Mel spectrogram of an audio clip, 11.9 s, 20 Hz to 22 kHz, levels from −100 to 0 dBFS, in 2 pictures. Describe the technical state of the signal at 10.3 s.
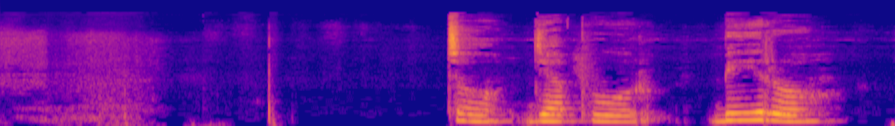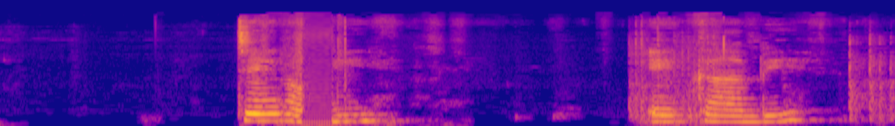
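At 10.3 s the speech sounds hissy and grainy, with nothing above 14.2 kHz and the treble dissolving into noise of matching energy. This is likely Vorbis compression at a low rate, around 30 kbps. Unlike broadband noise, the grain tracks the speech itself.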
